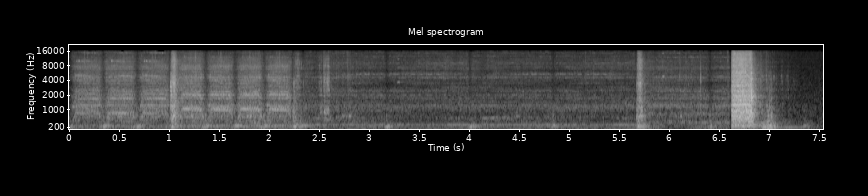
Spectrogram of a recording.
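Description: A new printer prints an alignment page, its print head shuttling in a rapid rhythmic chatter, then quieter mechanical hums, a couple of clicks and a brief loud whir near the end.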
